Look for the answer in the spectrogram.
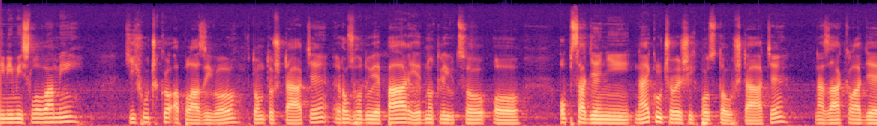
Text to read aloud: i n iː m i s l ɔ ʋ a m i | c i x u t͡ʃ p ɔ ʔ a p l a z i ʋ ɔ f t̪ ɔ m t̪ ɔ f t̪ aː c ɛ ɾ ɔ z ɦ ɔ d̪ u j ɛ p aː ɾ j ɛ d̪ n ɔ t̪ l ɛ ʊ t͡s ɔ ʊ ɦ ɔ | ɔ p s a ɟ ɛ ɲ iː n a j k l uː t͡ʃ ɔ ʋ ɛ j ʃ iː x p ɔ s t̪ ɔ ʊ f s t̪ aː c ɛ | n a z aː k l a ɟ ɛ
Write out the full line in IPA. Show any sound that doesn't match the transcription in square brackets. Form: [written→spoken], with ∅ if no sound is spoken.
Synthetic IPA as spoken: i n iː m i s l ɔ ʋ a m i | c i x u t͡ʃ [p→k] ɔ ʔ a p l a z i ʋ ɔ f t̪ ɔ m t̪ ɔ [f→ʃ] t̪ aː c ɛ ɾ ɔ z ɦ ɔ d̪ u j ɛ p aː ɾ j ɛ d̪ n ɔ t̪ l [ɛ→i] ʊ t͡s ɔ ʊ [ɦ→∅] ɔ | ɔ p s a ɟ ɛ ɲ iː n a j k l uː t͡ʃ ɔ ʋ ɛ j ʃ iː x p ɔ s t̪ ɔ ʊ f [s→ʃ] t̪ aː c ɛ | n a z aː k l a ɟ ɛ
